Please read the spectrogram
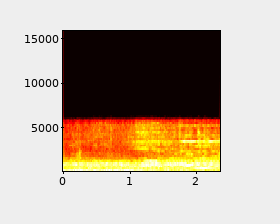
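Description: Soundtrack of a panoramic film playing through theatre speakers: a loud, steady low rumble with held tones above it.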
